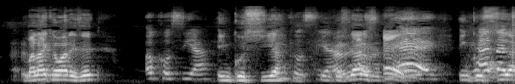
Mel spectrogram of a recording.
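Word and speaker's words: nkosua: Inkosia.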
